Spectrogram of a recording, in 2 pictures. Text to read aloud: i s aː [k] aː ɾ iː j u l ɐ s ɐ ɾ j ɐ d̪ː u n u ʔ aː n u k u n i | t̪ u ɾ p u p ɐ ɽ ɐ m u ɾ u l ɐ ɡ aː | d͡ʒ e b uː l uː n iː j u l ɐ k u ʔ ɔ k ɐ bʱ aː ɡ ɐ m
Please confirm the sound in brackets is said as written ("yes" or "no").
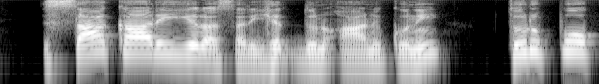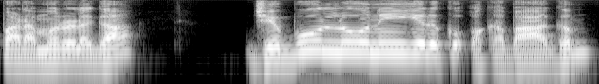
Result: yes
